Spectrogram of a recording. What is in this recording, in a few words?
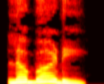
"ಲಬಾಡಿ", Kannada; labāḍi; noun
